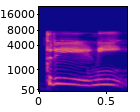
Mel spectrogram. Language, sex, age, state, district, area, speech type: Sanskrit, female, 18-30, Karnataka, Dakshina Kannada, urban, read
